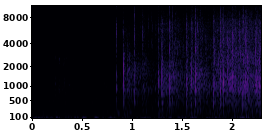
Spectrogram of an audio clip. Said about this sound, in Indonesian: Ya pendeta sih kalau jemaat tepuk tangan senang, cuma bertobatnya aja.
